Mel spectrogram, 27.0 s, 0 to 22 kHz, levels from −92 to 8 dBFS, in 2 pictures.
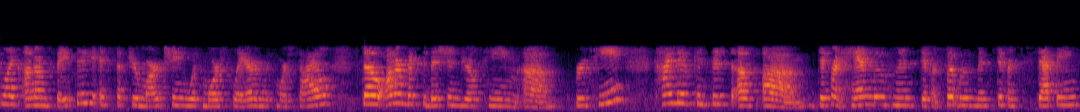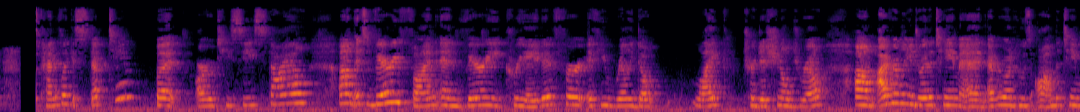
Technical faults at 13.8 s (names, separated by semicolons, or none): input switched to a poorer device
